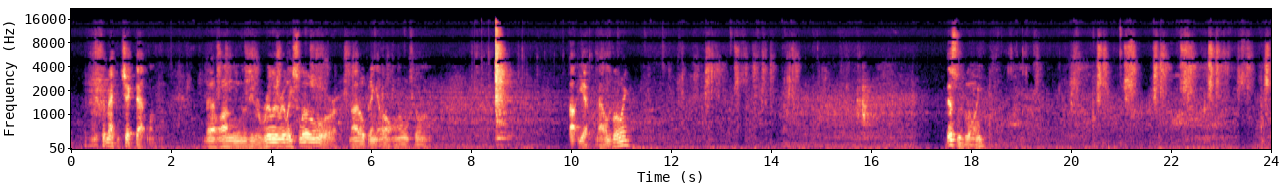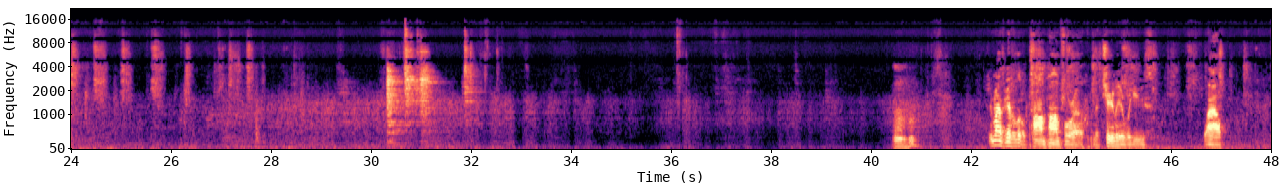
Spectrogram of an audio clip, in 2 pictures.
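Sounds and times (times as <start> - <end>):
air blowing from ceiling vent: 0.0 - 42.8.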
